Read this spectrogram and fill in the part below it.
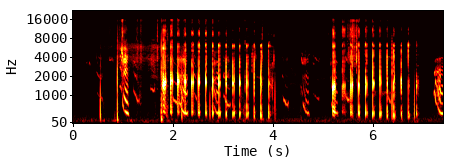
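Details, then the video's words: A francolin, described as a desi or Irani teetar, gives a rapid run of harsh, clipped notes, about three or four a second, broken by a few slurred, descending squeals. "dasi Teetar bird sound,irani teetar ki awaaz"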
